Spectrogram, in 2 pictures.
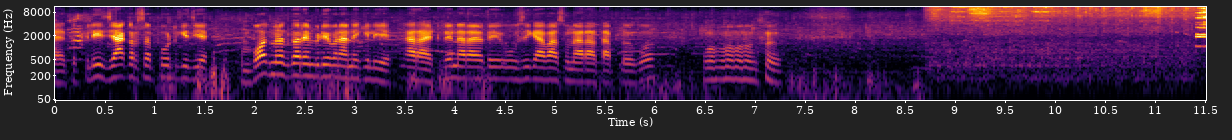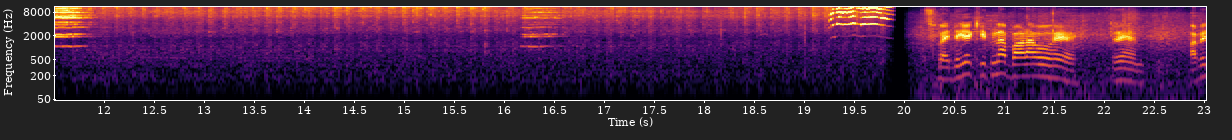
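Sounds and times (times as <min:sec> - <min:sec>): freight train wheels on rails: 0:08.7 - 0:19.8
short high-pitched horn beep: 0:11.4 - 0:12.0, 0:16.2 - 0:16.7.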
